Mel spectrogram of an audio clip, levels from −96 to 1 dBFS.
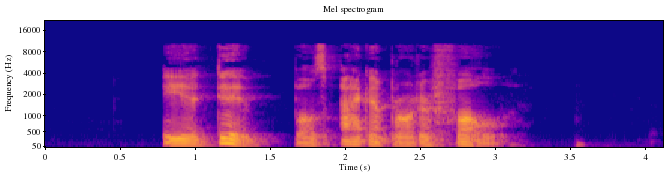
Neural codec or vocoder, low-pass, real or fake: codec, 16 kHz in and 24 kHz out, 2.2 kbps, FireRedTTS-2 codec; 9.9 kHz; fake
